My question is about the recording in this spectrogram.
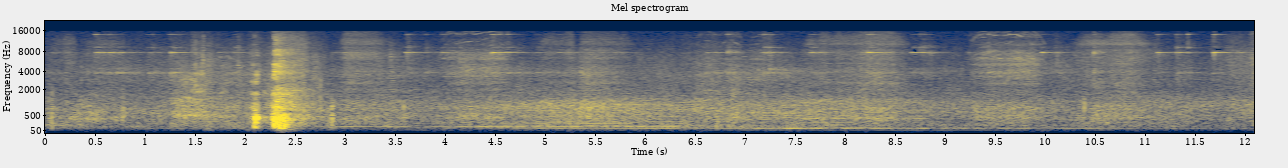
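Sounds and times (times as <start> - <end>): dog breathing and sniffing: 0.0 - 12.0.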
